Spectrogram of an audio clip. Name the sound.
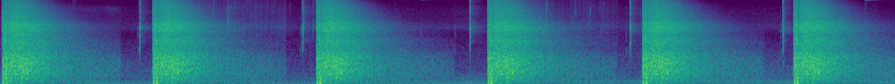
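pistol gunshots fired at a Sentry Safe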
